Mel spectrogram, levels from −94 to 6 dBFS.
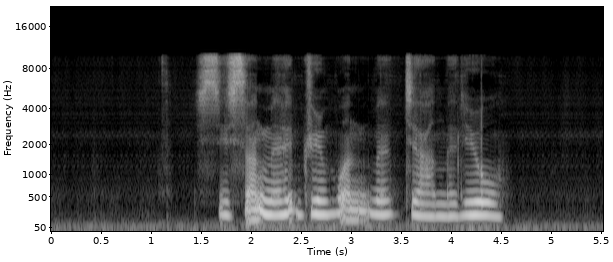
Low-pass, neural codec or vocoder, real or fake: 9.9 kHz; autoencoder, 22.05 kHz, a latent of 192 numbers a frame, VITS, trained on many speakers; fake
